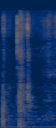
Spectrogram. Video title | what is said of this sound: GREEK & CYPRIOT EASTER BREAD "Πασχαλινά κουλούρια" - STAVROS' KITCHEN - GREEK & CYPRIOT CUISINE | if it sounds Hollow it means they are ready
